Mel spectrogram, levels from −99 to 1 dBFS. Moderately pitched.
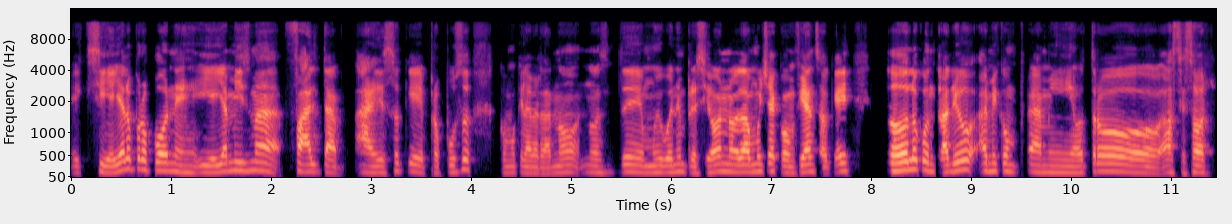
Yes: medium, 150 Hz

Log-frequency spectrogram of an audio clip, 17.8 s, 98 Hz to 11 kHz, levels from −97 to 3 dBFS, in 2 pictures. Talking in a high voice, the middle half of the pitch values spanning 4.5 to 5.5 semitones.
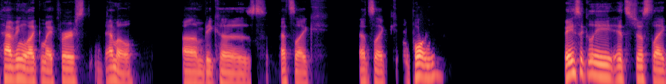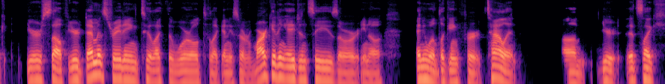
No: low, 110 Hz; average, 5.0 semitones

